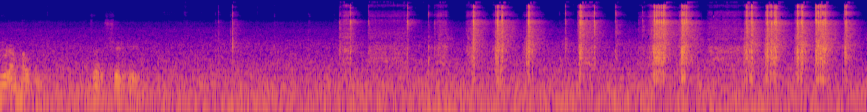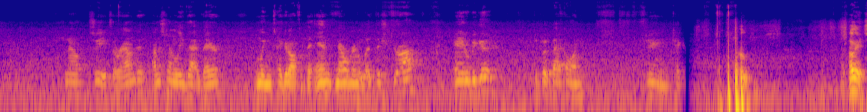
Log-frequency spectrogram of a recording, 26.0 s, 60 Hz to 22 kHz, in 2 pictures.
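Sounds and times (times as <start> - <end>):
small parts clicking and tapping: 6.0 - 10.5, 11.2 - 12.8.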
